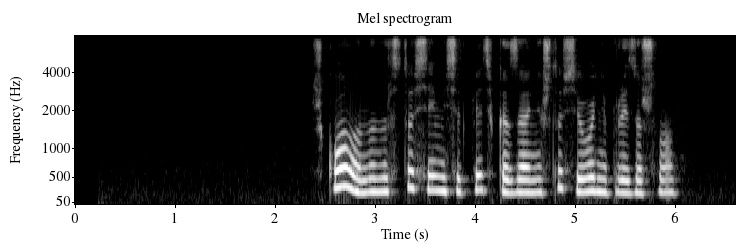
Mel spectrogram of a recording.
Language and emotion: Russian, neutral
